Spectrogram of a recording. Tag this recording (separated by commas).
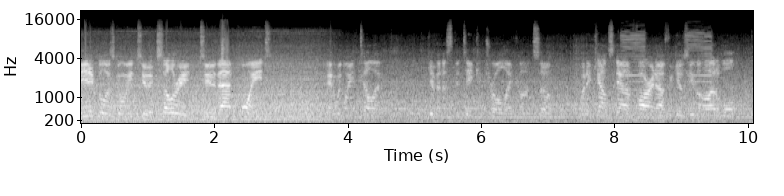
Vehicle, Speech, Truck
